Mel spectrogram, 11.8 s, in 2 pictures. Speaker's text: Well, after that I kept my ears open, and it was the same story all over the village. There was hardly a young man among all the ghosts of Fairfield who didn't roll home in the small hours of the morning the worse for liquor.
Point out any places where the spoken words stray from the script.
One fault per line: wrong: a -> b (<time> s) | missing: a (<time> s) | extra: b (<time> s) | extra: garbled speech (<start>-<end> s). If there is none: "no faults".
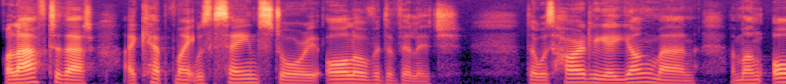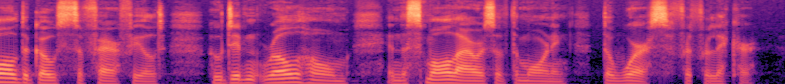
missing: ears open and (1.4 s)
missing: the (1.6 s)
extra: for (11.0 s)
